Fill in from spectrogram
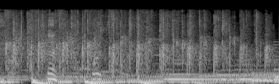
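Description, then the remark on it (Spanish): Loud, steady audience applause fills the whole stretch, a dense crackle of many hands clapping, with voices and tonal sounds rising and falling over it. “Te llevas este fuerte aplauso.”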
